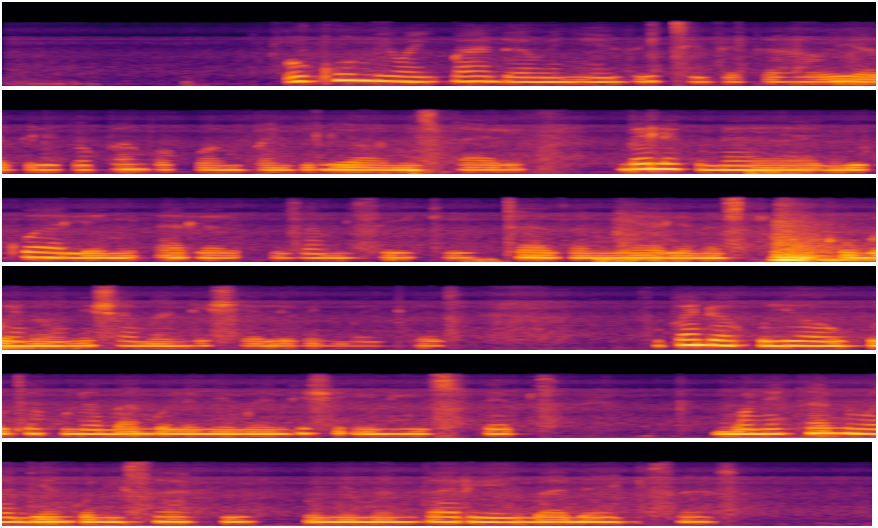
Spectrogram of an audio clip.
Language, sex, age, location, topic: Swahili, female, 25-35, Mombasa, government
